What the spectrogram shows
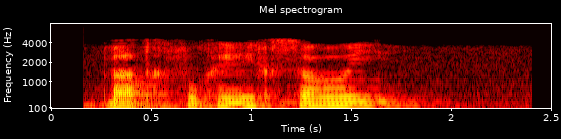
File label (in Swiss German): "wattervorhersaje", alsace; meteo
